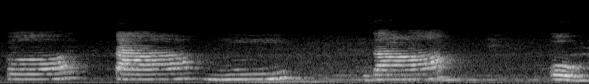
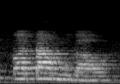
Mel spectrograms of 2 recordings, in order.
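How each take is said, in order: First: कतामुदाओ very slowly, each syllable drawn out and separated. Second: Said in the usual way. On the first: Shown as a demonstration. Teacher breaking down a memory trick for students, slow syllable by syllable. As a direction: stretch out क, ता, मु, दा, ओ with pauses between.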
